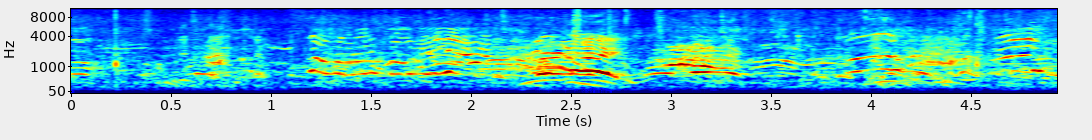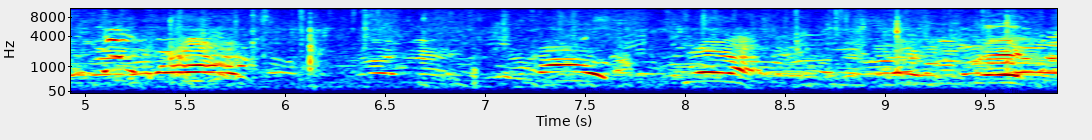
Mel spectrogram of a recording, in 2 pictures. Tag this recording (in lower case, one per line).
speech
